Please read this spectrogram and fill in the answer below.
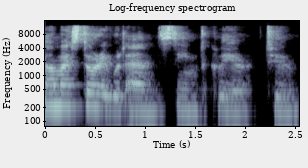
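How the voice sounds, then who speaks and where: The speaker talks at a fairly slow pace with a non-native accent and fairly even intonation. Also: woman. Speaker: author. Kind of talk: fiction reading.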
